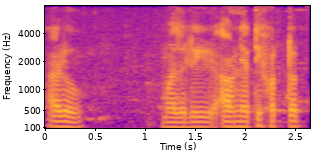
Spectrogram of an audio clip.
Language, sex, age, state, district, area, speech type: Assamese, male, 18-30, Assam, Majuli, urban, spontaneous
